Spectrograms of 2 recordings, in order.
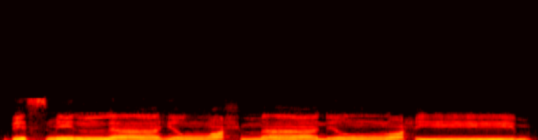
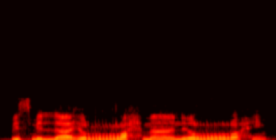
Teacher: Notice the two R's with the shadda on them in the Rahman. I didn't roll them.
